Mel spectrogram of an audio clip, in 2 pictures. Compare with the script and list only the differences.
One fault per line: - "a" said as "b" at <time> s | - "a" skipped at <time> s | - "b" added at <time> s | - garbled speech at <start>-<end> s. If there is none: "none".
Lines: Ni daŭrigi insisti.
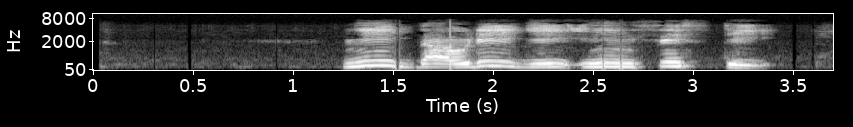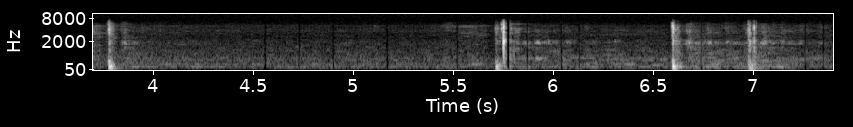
none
